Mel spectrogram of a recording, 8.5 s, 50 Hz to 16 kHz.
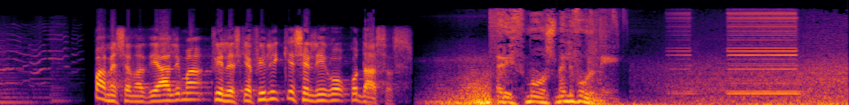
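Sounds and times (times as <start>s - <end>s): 
speech: 1.0s - 6.3s
car horn honking: 6.6s - 8.2s.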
